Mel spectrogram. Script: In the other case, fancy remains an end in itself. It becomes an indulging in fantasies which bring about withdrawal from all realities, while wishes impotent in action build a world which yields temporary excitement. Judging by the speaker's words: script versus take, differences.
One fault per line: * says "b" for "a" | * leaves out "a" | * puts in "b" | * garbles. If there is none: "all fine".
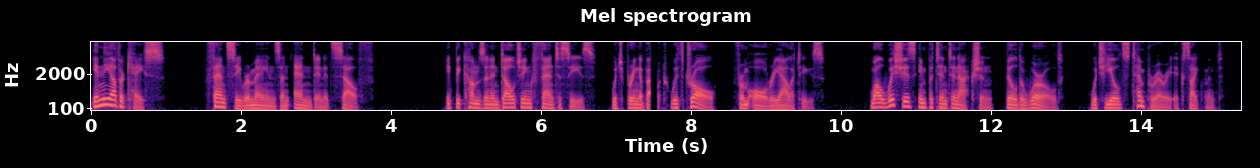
* leaves out "in"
